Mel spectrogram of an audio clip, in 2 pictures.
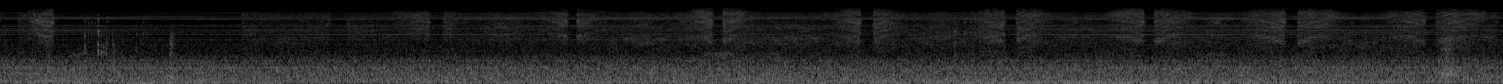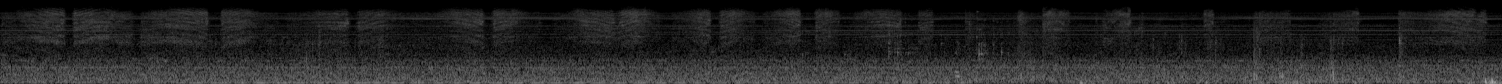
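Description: Aerosol spray paint can hissing in many short bursts as it is sprayed onto a steel freight car, over a steady low hum.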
